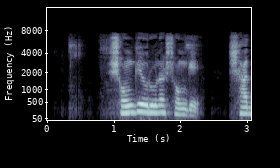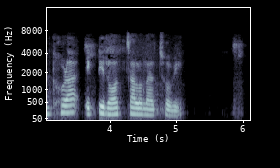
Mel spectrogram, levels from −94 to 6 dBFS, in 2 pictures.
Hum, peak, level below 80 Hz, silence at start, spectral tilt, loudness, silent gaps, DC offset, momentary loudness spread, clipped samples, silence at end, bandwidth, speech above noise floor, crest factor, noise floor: none; -2 dBFS; -62 dBFS; 0.35 s; -5 dB/octave; -20 LUFS; 5.61-5.67 s; under 0.1%; 12 LU; under 0.1%; 0.25 s; 7.8 kHz; 32 dB; 20 dB; -52 dBFS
